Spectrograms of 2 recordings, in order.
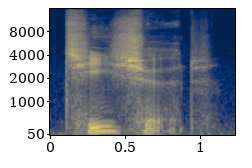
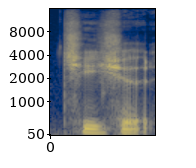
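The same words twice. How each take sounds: First: T-shirt in a Danish accent. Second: Said in the usual way. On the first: Shown as a demonstration. Teacher showing learners the word T-shirt, Danish accent. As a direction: say T-shirt the Danish way, drawn out and higher. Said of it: "say it with the Danish accent". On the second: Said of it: "t-shirt is the same".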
